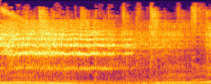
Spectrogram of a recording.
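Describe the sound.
Racing car skidding in a computer racing game: a continuous tire squeal and engine drone lasting about two seconds. The sound is loud and steady, with its pitch dipping slightly and then rising again near the end.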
